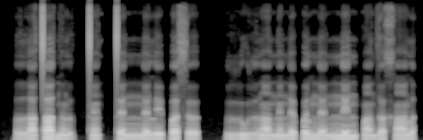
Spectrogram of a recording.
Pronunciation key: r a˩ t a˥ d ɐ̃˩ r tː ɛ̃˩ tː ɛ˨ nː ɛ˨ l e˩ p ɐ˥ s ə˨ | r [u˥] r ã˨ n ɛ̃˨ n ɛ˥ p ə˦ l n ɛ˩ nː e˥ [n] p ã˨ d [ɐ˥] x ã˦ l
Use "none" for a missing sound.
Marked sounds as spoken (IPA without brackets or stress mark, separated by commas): u˨, n, ɐ˥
